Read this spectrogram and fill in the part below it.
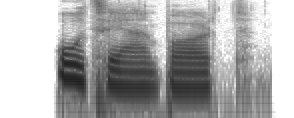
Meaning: ocean shore
- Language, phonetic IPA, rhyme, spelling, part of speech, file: Hungarian, [ˈoːt͡sɛaːmpɒrt], -ɒrt, óceánpart, noun, Hu-óceánpart.ogg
